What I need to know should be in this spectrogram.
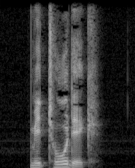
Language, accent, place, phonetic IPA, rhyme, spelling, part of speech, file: German, Germany, Berlin, [meˈtoːdɪk], -oːdɪk, Methodik, noun, De-Methodik.ogg
- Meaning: 1. methodology 2. methods (collectively)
